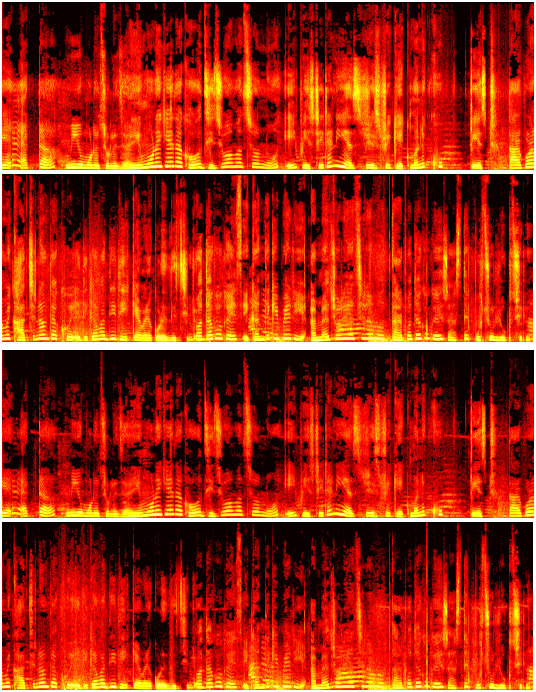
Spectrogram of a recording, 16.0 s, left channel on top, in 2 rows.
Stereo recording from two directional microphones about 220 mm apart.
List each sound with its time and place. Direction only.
0.0 s a woman's voice: 20° left (ahead or behind)
7.6 s speech: 20° left (ahead or behind)
10.9 s a woman's voice: 35° left (ahead or behind); by 15.9 s 15° left (ahead or behind)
